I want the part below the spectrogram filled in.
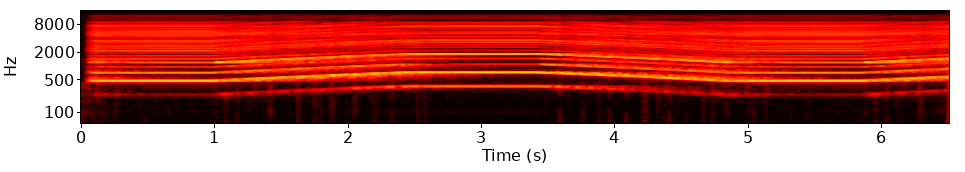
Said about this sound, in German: Es ist jedes Jahr das Gleiche. Am ersten Mittwoch im Februar testet die Kantonspolizei die Bündner Alarmanlagen. Und zwar via Fernsteuerung. Zuerst der allgemeine Alarm.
